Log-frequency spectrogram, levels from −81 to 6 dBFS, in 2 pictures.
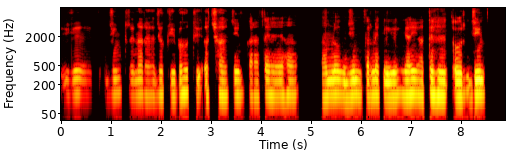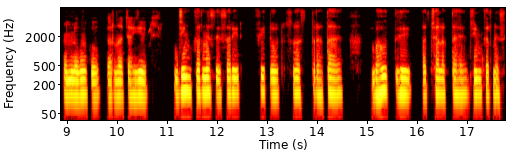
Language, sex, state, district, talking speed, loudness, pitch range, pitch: Hindi, male, Bihar, Lakhisarai, 165 wpm, -21 LUFS, 120-130 Hz, 125 Hz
